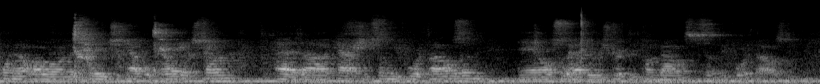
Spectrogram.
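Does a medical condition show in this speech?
No.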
